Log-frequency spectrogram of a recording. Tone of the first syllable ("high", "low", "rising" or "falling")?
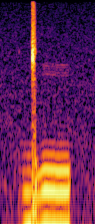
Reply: low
